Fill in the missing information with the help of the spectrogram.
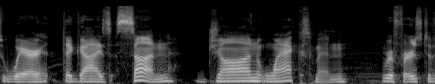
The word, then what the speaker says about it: Waxman: I am going to pronounce it Waxman. I get the impression from the Oscar ceremony that in 1950 he was being called Waxman by his peers.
